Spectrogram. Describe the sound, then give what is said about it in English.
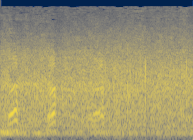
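An audience bursting into dense, steady applause that fills the whole stretch, with voices faintly audible through the clapping. “Oh, what a guy. The audience exploded.”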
